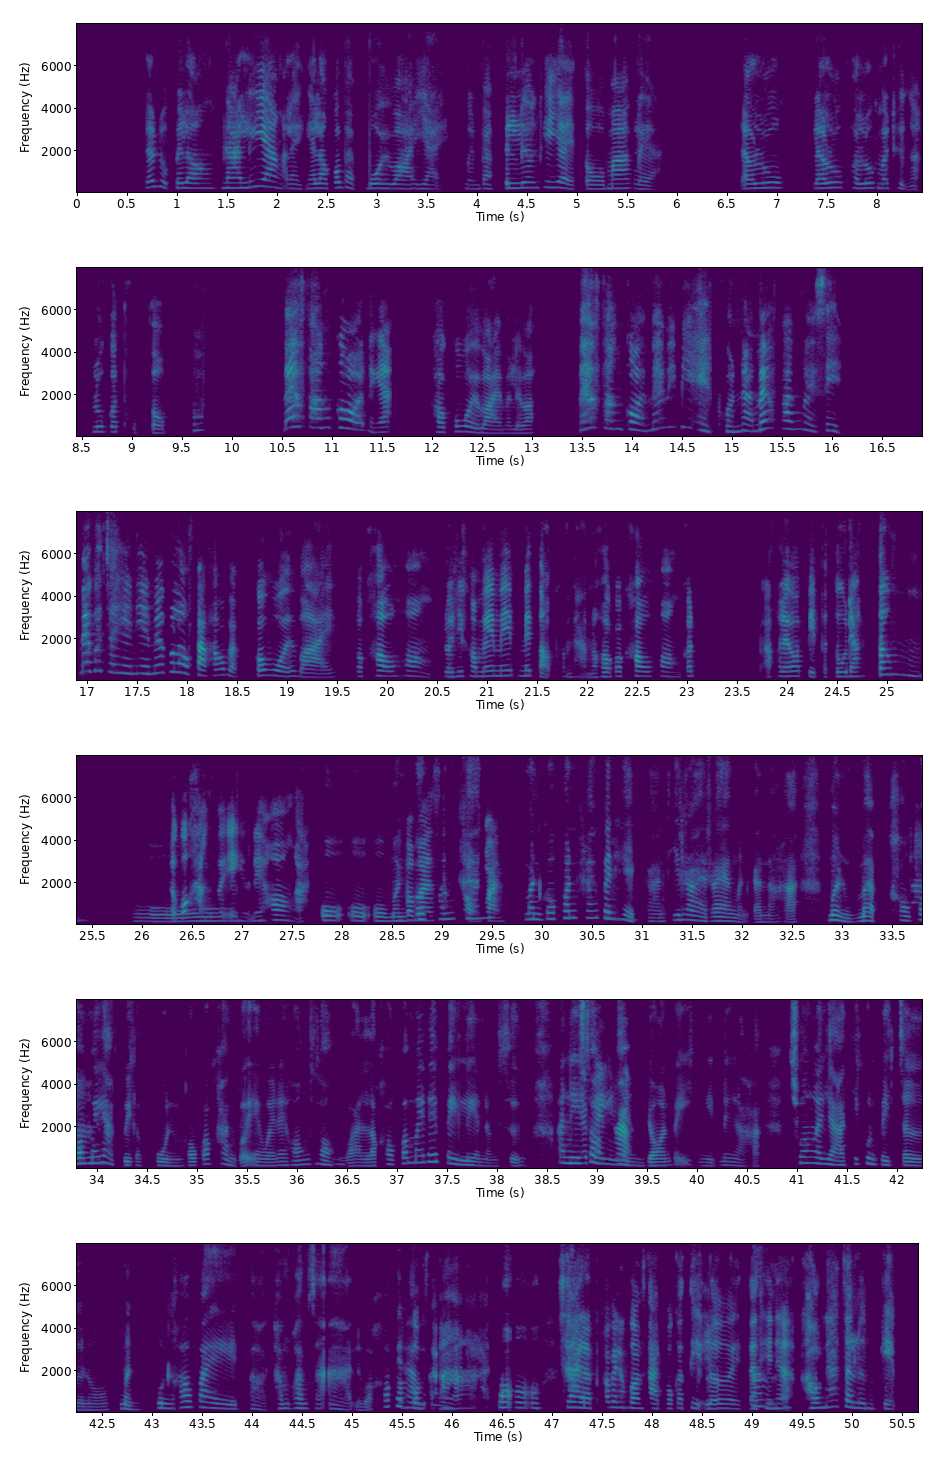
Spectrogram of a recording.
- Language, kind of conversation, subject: Thai, podcast, เล่าเรื่องวิธีสื่อสารกับลูกเวลามีปัญหาได้ไหม?
- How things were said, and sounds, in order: none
